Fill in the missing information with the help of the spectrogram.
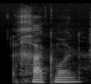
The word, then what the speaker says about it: Hackman: I wouldn't be offended because the way I say it in Hebrew is different than the way I say it in English. Which one of them? – Say your name, how you say it, like how it's supposed to be said. – Hackman.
